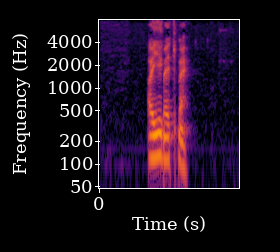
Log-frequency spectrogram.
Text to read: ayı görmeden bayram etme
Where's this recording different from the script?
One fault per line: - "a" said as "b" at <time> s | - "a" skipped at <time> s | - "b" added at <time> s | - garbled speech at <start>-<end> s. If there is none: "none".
- "görmeden bayram" skipped at 1.0 s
